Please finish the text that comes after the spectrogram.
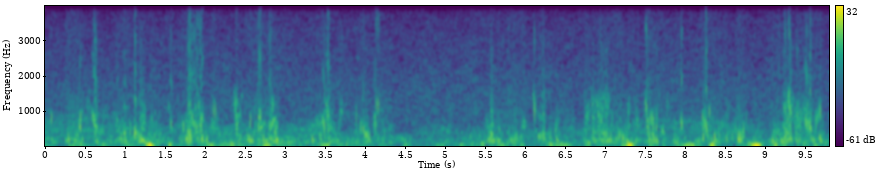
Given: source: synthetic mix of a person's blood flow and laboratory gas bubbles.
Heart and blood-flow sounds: Doppler ultrasound of blood flow; subclavian vein
0.05-0.12 s: bubbles
0.24-0.76 s: bubbles
0.86-1.62 s: bubbles
1.65-2.17 s: bubbles
2.32-2.94 s: bubbles
3.30-3.63 s: bubbles
3.65-3.74 s: bubbles
3.86-4.28 s: bubbles
5.35-6.03 s: bubbles
6.08-6.27 s: bubbles
6.37-6.45 s: bubbles
6.75-7.43 s: bubbles
7.49-7.81 s: bubbles
7.86-8.00 s: bubbles
8.19-8.78 s: bubbles
9.06-9.75 s: bubbles
From the record:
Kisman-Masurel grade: 332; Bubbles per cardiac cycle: rolling drumbeat, 9 or more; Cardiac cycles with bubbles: 50 to 99%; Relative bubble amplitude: moderate (0.250 to 0.450); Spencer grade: 3 (all of the cardiac periods contain showers or single bubble signals, but not dominating or overriding the cardiac motion signals); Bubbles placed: anywhere in the cardiac cycle

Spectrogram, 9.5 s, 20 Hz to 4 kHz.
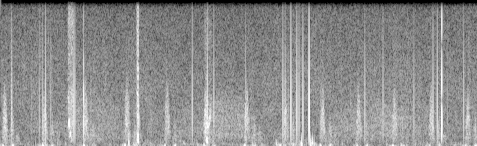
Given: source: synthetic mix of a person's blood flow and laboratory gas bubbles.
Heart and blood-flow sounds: Doppler ultrasound of blood flow; subclavian vein
1.34-1.47 s: bubbles
2.71-2.80 s: bubbles
4.08-4.24 s: bubbles
From the record:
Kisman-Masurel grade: 123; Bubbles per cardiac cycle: 1 to 2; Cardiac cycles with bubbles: 10 to 50%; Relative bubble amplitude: loud (0.450 to 0.775); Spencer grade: 2 (many but less than half of the cardiac periods contain bubble signals, singularly or in groups); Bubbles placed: anywhere in the cardiac cycle

